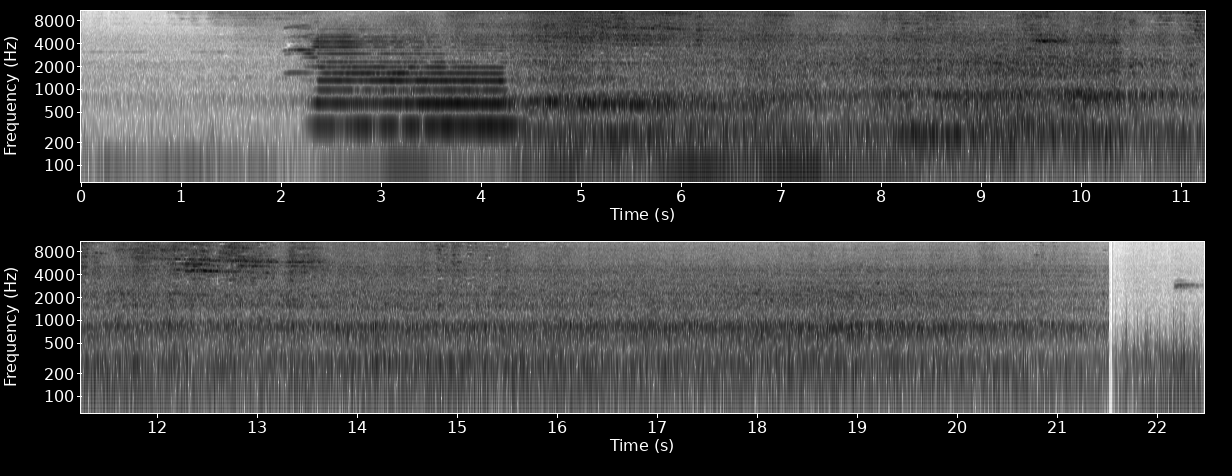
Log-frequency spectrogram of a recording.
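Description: A train horn sounds one steady blast of about two seconds, then a passenger train passes close by, loud, its wheels clattering over the rail joints. The sound cuts off abruptly near the end.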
